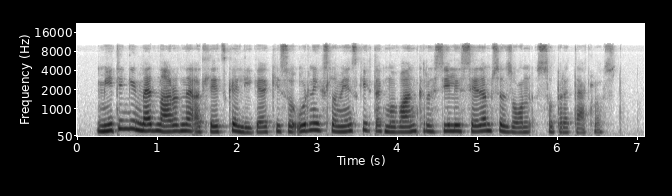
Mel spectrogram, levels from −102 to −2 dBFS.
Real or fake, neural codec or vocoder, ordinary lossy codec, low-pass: fake; vocoder, 44.1 kHz, 128 mel bands every 512 samples, BigVGAN v2; Opus, 24 kbps; 9.9 kHz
